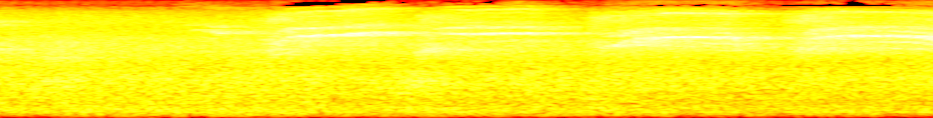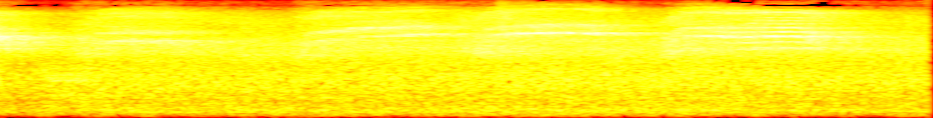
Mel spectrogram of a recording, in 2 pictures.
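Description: Piglets squealing repeatedly, high-pitched cries about once a second, over a steady low background noise.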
